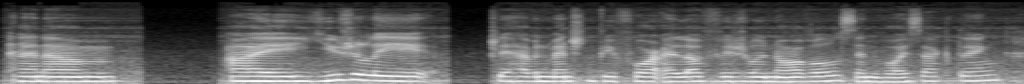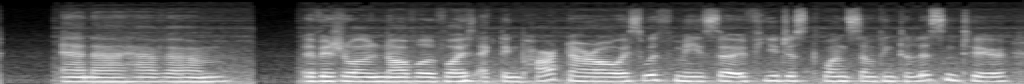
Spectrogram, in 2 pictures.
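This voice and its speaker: A woman's voice: lowish voice, level tone, moderate pace, a little hiss or hum, low-quality recording. A woman guest on a casual stream interview, friendly and giggly. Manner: friendly, giggly, soft-spoken. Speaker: guest singer.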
